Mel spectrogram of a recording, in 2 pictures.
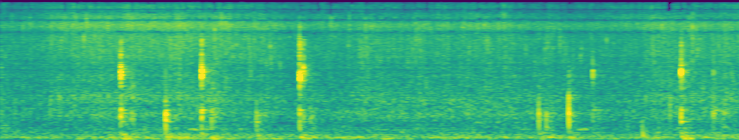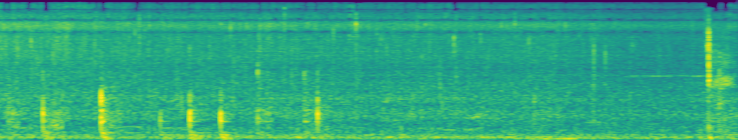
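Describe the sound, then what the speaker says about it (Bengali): Chopped onion fries gently in oil with cinnamon and cumin, a faint steady sizzle dotted with sparse crackles and an occasional stirring tap, with no talking. "এবার পেঁয়াজটাকে তেলের সাথে খুব ভালোভাবে মিশিয়ে নিচ্ছি"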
